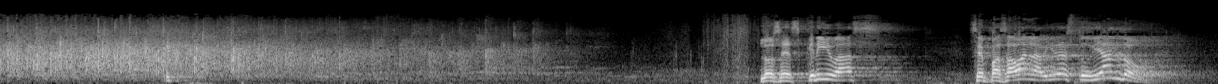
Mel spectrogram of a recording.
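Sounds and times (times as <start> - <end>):
audience applause: 0.0 - 5.9
speech: 7.6 - 8.8, 9.8 - 11.6.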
